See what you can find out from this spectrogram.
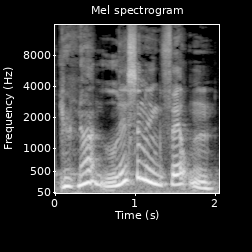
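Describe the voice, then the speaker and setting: A woman's voice: very animated, a little slow, gravelly, mellow, slight background noise. A man voicing a defiant, frantic young woman who curses shrilly, over faint music. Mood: urgent. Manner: shrill and cursing.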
